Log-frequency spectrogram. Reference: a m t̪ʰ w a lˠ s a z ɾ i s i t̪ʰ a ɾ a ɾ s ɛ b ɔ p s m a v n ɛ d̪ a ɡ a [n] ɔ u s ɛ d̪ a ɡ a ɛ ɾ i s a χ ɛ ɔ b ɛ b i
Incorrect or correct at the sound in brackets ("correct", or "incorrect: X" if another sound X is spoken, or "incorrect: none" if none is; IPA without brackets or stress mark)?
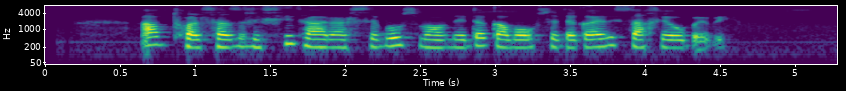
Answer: incorrect: m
